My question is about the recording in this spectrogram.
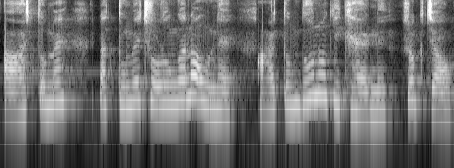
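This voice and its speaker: Woman reading an exasperated young man, scolding, high and mellow, soft music behind. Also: normal speed, lightly acted. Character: hot-tempered young man scolding a stubborn child. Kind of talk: fanfiction storytelling.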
